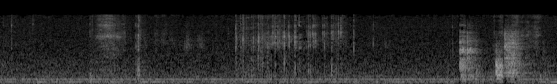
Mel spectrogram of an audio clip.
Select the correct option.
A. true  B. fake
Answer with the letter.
A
